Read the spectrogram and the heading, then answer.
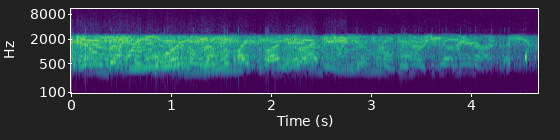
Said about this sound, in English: Okay, nice little noisy pileup. Try again. November 4, November Mike Foxtrot. And for NMF, two or three stations calling along with the alligators. It gets a little tough to hear sometimes.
